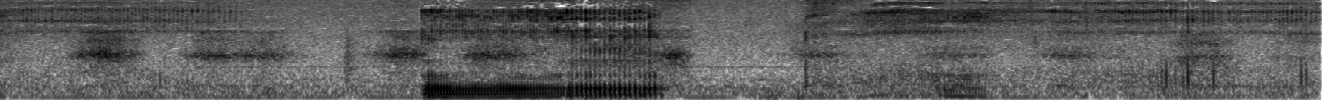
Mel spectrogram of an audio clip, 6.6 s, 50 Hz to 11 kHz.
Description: Our 7 month old bulldog snoring in my arms.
